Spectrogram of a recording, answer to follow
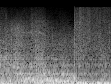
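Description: Jet aircraft passing very low overhead: a sudden, loud blast of engine noise with a deep rumble, surging again with a burst of hiss about one and a half seconds in.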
